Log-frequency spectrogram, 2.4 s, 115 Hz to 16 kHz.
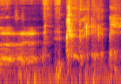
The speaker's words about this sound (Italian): Hai fatto proprio una tosse da 60 anni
